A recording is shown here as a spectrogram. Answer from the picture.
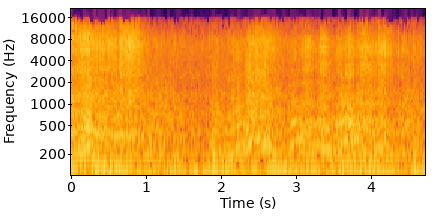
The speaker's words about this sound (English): As the minister finishes the opening prayer, fans raise their heads, awaiting the familiar roar of the engines. Driver, start them up!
